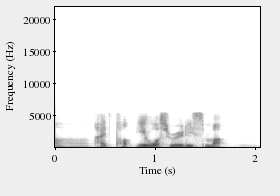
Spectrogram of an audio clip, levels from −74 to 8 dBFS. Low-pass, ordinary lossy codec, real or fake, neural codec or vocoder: 5.4 kHz; MP3, 48 kbps; fake; codec, 16 kHz, about 1 kbps, DyCAST, with the encoder's durations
